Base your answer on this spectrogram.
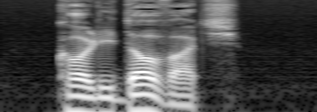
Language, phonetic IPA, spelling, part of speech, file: Polish, [ˌkɔlʲiˈdɔvat͡ɕ], kolidować, verb, Pl-kolidować.ogg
